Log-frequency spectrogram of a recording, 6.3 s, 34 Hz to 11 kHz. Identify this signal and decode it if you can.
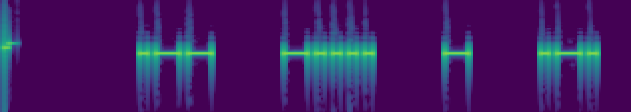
Morse code, heard as a keyed tone, about 15 wpm, spaced as for 9 wpm, 700 Hz. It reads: W6TR
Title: USA Call Signs - 3x Character Spacing - 15wpm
